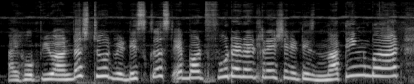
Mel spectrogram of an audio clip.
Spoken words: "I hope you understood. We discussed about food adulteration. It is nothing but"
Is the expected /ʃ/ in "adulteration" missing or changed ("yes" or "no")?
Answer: no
